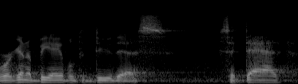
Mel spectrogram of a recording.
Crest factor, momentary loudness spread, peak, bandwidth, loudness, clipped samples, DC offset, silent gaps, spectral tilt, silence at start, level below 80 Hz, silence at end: 16 dB; 8 LU; -22 dBFS; 13 kHz; -38 LUFS; under 0.1%; under 0.1%; none; -5 dB/octave; 0 s; -78 dBFS; 0 s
